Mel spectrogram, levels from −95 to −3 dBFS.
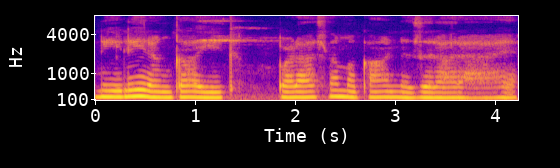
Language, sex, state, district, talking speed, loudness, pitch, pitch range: Hindi, female, Chhattisgarh, Raipur, 155 wpm, -14 LUFS, 190 Hz, 180-195 Hz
